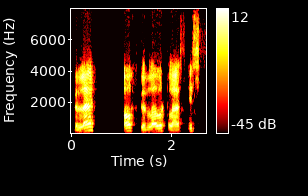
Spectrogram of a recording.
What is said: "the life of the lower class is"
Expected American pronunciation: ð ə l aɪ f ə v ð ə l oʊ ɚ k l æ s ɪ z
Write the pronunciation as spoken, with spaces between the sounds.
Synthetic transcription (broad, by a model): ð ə l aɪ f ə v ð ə l oʊ ɚ k l æ s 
